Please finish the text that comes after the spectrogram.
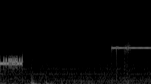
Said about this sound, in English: That's it connecting to your phone lines and going into the ether of the internet world.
